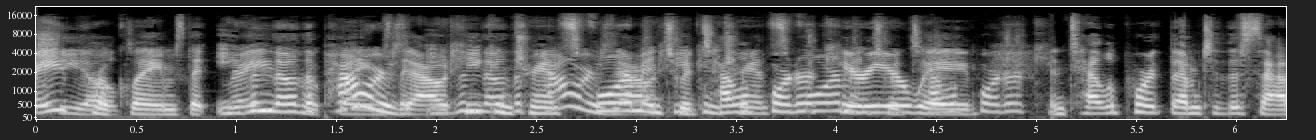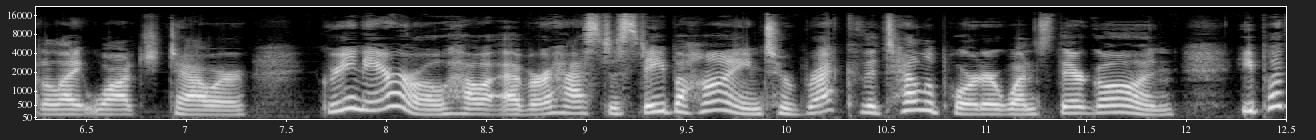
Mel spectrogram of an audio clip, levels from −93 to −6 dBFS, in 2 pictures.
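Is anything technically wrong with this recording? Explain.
Yes, there's a doubled audio track from the very start until about 5.08 s. A second full-band copy of the speech trails the original by roughly a second, sitting a few dB below it. It has no reverb tail or room colour, so it sounds like a flat, detached echo rather than a space. The likely cause is the signal being captured twice, with one path lagging. The copy cuts out abruptly at 5.08 s.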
